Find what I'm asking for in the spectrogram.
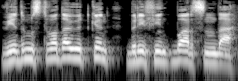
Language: Kazakh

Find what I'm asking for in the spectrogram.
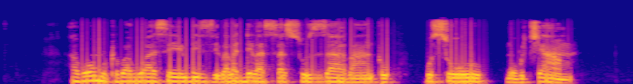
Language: Ganda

